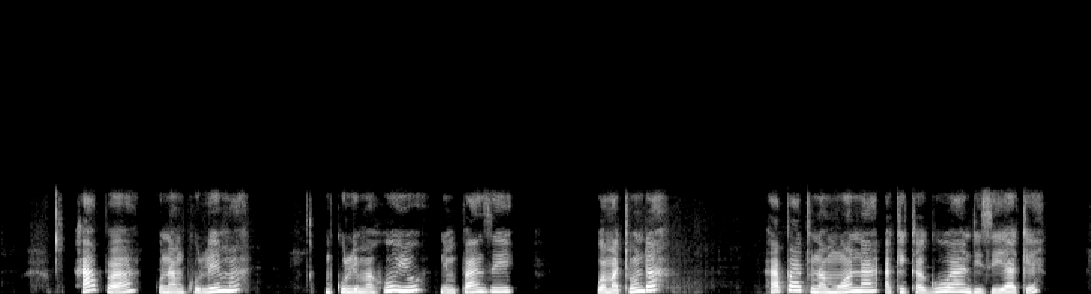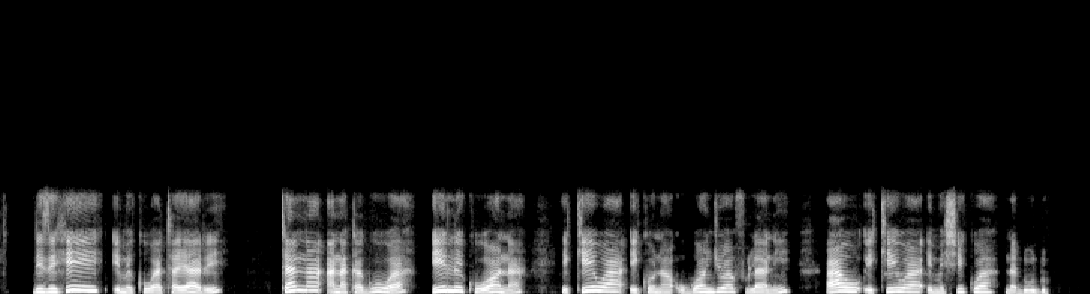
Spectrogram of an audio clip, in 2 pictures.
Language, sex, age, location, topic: Swahili, female, 25-35, Kisumu, agriculture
